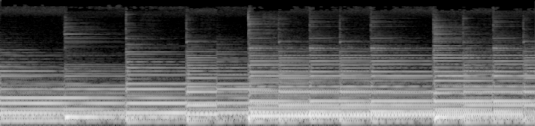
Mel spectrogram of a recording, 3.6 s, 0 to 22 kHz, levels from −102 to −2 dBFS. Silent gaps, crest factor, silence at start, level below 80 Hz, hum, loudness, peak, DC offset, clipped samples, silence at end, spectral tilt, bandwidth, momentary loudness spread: none; 12 dB; 0 s; -44 dBFS; none; -17 LUFS; -4 dBFS; under 0.1%; under 0.1%; 0 s; -9 dB/octave; 7.2 kHz; 4 LU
